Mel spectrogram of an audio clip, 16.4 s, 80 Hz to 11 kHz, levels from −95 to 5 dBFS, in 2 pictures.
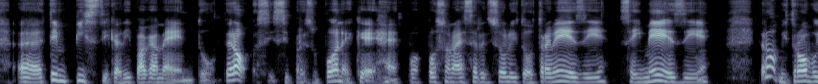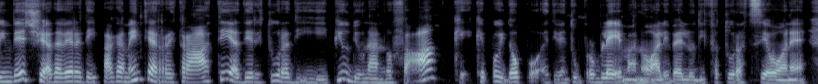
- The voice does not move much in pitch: No, average, 3.8 semitones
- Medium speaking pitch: Yes, medium, 170 Hz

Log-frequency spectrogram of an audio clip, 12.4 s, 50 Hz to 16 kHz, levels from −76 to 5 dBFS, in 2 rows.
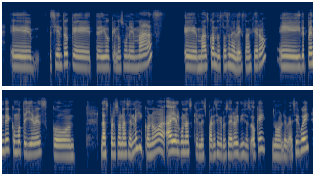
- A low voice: No, high, 200 Hz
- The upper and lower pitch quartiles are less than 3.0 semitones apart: No, average, 3.3 semitones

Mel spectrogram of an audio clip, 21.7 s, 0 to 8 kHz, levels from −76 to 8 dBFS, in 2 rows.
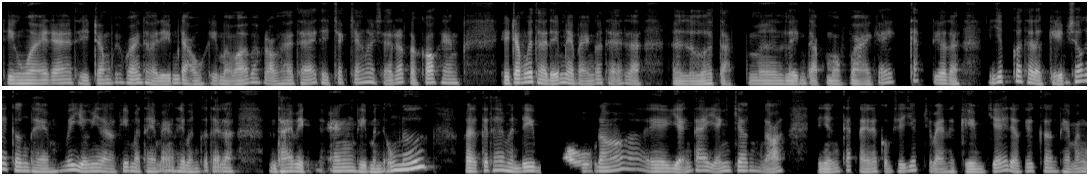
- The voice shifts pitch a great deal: No, average, 4.5 semitones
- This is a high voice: No, low, 115 Hz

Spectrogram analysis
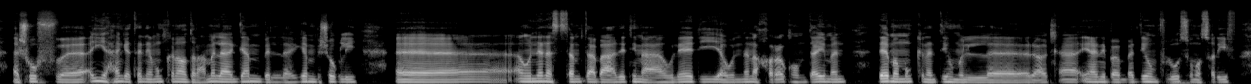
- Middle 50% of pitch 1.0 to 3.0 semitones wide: Yes, narrow, 2.5 semitones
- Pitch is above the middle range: No, low, 115 Hz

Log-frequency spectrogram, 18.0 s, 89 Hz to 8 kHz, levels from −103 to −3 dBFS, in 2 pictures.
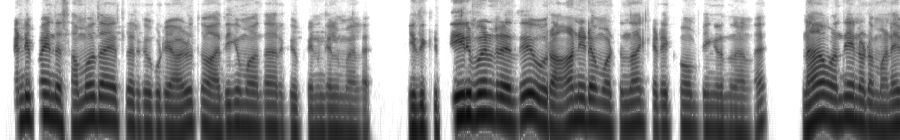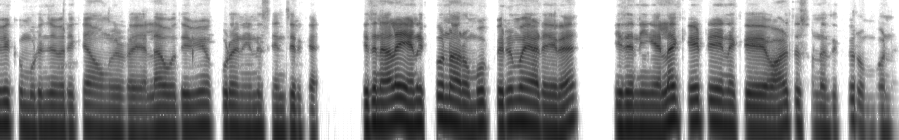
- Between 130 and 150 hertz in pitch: Yes, medium, 140 Hz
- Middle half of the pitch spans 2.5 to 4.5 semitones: Yes, average, 3.3 semitones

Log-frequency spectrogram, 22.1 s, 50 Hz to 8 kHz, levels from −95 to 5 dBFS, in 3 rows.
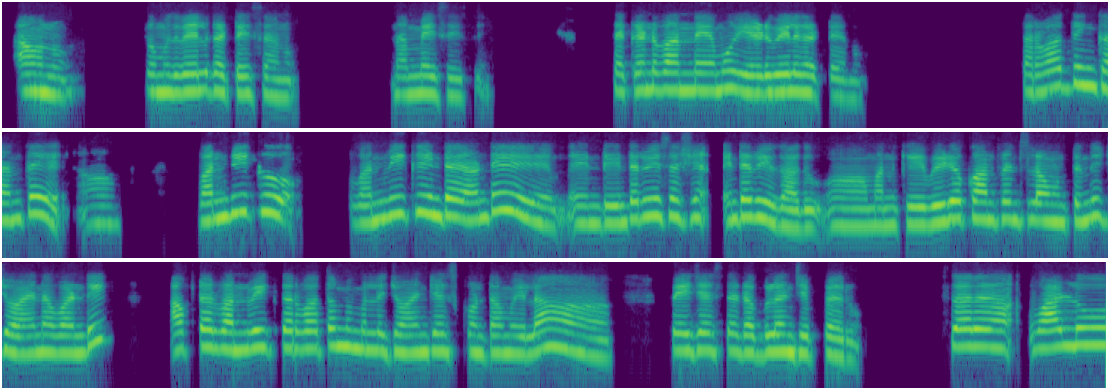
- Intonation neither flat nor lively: Yes, average, 3.2 semitones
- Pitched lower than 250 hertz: Yes, high, 225 Hz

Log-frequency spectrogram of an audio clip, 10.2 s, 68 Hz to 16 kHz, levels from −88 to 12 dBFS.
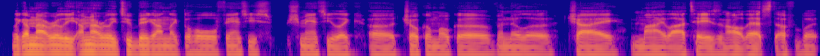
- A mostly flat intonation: Yes, narrow, 1.8 semitones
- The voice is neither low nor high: No, very low, 90 Hz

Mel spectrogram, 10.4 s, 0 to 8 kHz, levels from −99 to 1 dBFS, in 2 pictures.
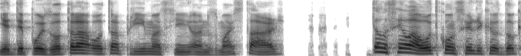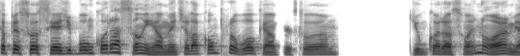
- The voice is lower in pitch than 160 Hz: Yes, medium, 140 Hz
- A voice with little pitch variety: No, average, 4.6 semitones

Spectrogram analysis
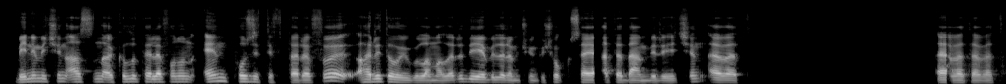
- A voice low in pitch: Yes, low, 115 Hz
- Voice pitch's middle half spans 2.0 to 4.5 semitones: No, average, 4.9 semitones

